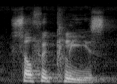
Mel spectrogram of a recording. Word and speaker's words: Sophocles: Greek names from the Greek mythology they also pronounce the last e let's like Socrates right Sophocles Achilles Hercules right phibe so P okay p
